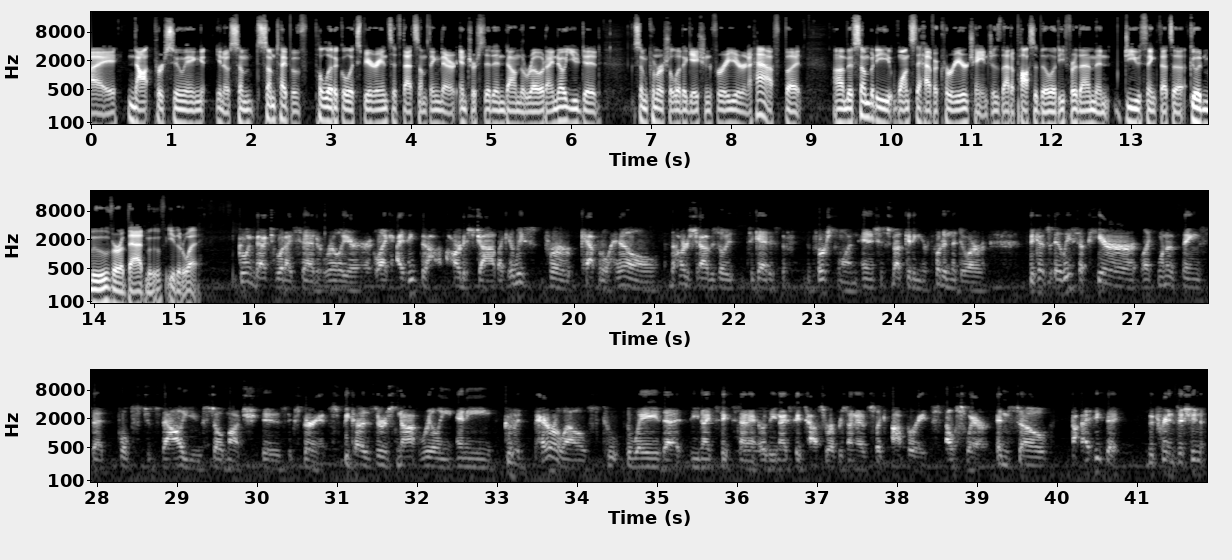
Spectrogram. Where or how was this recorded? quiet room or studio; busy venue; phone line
phone line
